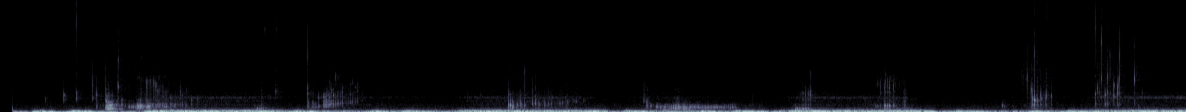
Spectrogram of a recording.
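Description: Long, low rumbling and gurgling with some higher squeaky gurgles; ordinary stomach growling from gas and fluid moving through the gut.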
